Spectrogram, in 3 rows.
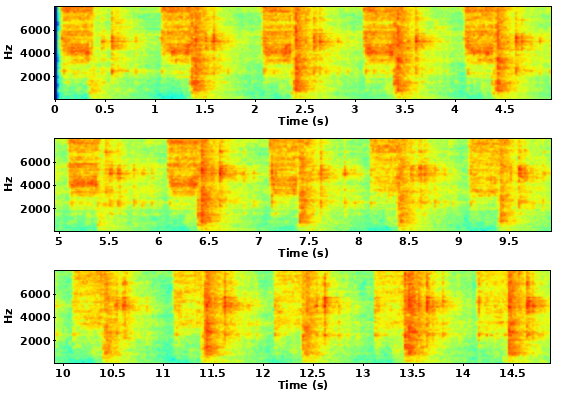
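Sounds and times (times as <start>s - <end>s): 
machine room machinery movement: 0.0s - 14.8s.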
